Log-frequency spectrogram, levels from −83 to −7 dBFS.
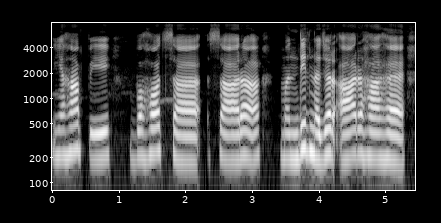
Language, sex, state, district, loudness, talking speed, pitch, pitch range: Hindi, female, Jharkhand, Deoghar, -15 LUFS, 110 wpm, 205 Hz, 190-225 Hz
